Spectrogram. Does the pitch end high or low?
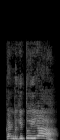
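high. The ending goes high, like Pak Hakim.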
